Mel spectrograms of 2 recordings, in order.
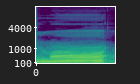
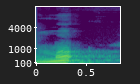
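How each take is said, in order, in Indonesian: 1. Vokalnya ditahan panjang. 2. Bunyinya dipotong tiba-tiba. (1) "jangan dibaca panjang" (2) "hamzahnya dihentakan"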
